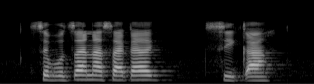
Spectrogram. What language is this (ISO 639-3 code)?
nso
